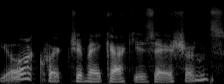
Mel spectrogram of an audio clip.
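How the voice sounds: On a very clean recording with a silent background, a man uses a put-on character voice at a fairly slow pace.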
